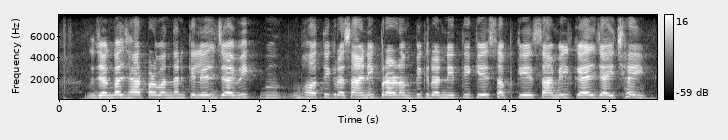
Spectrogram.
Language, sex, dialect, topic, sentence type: Magahi, male, Western, agriculture, statement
